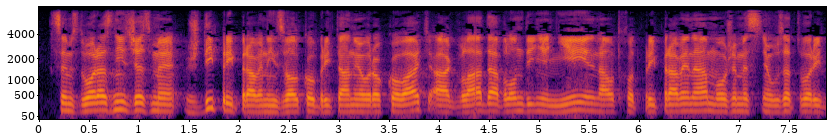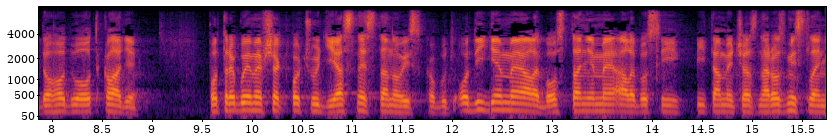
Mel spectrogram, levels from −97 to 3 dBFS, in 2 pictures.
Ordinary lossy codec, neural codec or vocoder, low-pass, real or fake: none; none; 7.2 kHz; real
